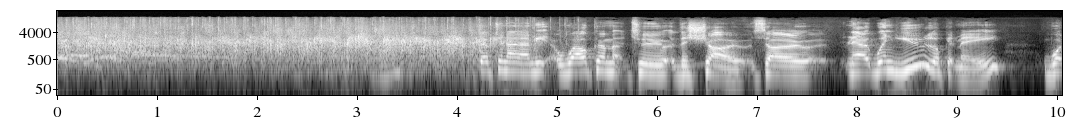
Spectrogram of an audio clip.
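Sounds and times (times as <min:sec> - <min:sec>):
audience applause welcoming a cosmetic doctor on stage: 0:00.0 - 0:05.0
speech: 0:04.2 - 0:10.0.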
